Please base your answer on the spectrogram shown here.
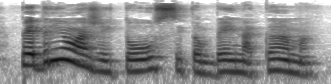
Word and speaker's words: Pedrinho: separe a sílaba Pedrinho Qual a sílaba tônica sílaba mais forte Dri né Pedrinho aí depois você vem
